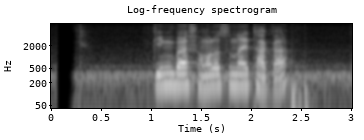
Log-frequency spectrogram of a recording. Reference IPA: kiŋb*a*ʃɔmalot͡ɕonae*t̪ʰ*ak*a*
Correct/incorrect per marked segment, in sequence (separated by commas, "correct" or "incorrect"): correct, correct, correct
